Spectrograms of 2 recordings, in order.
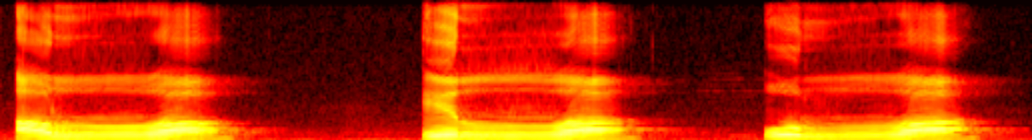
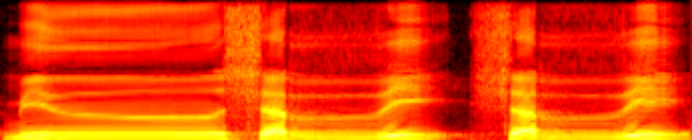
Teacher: را مشدد ہے، اس پر زبر پیش ہے تو را کو موٹا پڑھیں گے، اس کے نیچے زیر ہو تو را کو باریک پڑھیں گے۔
